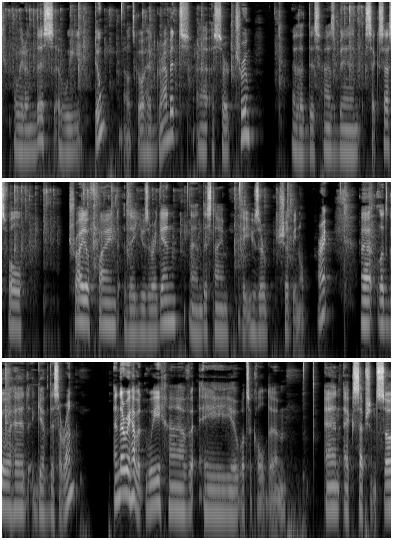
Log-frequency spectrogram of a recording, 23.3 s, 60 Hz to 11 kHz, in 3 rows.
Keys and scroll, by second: 1.9 ctrl+s, 2.2 super+c, 2.6 super+Right, 4.1 super+v, 8.3 super+c, 9.3 super+Right, 9.6 super+v, 9.9 super+s, 10.6 alt+Left, 11.3 ctrl+s, 13.1 super+s, 14.9 super+Return, 21.9 super+2.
